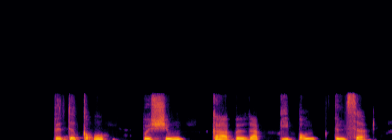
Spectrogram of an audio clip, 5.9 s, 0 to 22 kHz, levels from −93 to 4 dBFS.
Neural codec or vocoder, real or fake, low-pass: codec, 16 kHz, 1 kbps, X-Codec, HuBERT features, trained on LibriSpeech; fake; 7.2 kHz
